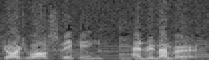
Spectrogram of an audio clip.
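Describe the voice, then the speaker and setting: Muffled old radio, american guy announcing over music, very lively pitch, formal and polished. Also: moderate pace. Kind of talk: 1950s network radio announcing. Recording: muffled 1950s radio broadcast recording.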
